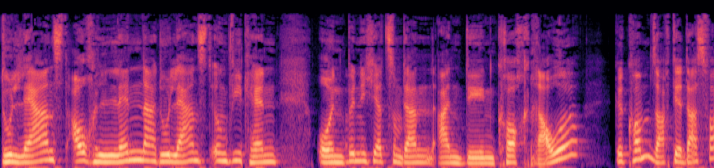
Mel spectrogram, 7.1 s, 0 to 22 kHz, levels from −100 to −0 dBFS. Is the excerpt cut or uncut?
cut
